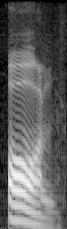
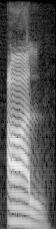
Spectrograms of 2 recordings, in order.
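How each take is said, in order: First: The vowel is a rounded aw sound. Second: The vowel is an open ah sound. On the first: The speaker calls it right. "ये A double L ऑल" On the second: The speaker calls it wrong. "ना कि आल"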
